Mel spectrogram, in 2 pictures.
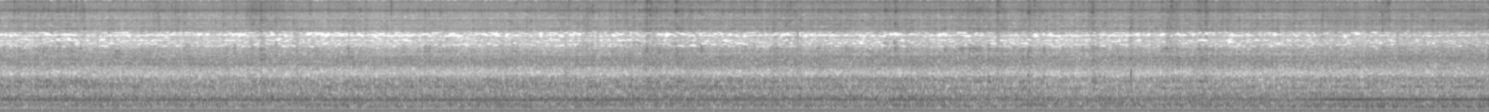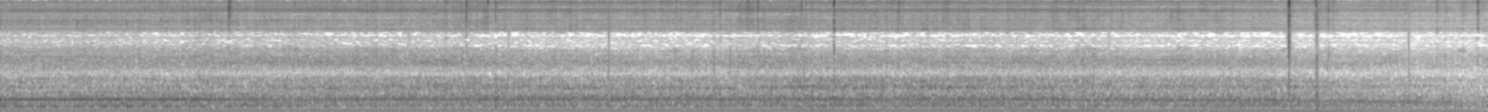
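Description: Compact orchard tractor's engine running steadily under load as it pulls a star-type under-tree hoe through the soil. A steady whine rides over it and slides down in pitch near the end.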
